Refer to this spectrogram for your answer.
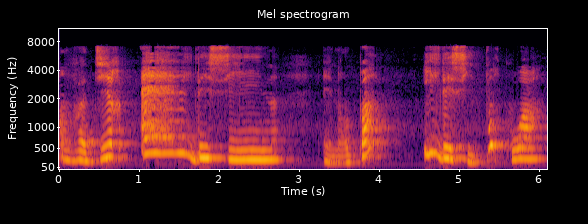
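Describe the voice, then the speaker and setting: A woman teaches very young pupils at an unhurried, deliberate pace, stretching out every word and pausing for answers. Her questions and quick praise come in a patient classroom manner. The sound is dull and a little lo-fi. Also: medium pitch. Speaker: French teacher. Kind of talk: classroom lesson for young children.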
